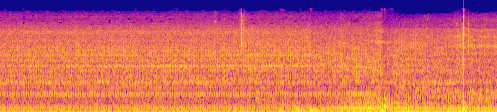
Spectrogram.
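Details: Snyder General furnace with no heat, clogged pressure switch port cleared so control board gets voltage; draft inducer motor steady hum with droning tone and rough flutter, sounding strained and unhealthy.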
